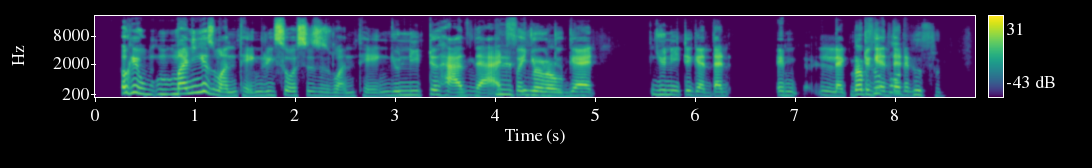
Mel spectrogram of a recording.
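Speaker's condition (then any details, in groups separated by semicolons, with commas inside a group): No condition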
